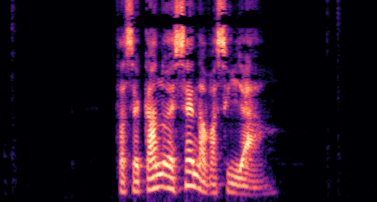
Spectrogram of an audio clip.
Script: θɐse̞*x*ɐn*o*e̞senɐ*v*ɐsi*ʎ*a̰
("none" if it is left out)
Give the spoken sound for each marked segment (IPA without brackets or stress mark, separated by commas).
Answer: k, o, v, ʎ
